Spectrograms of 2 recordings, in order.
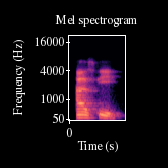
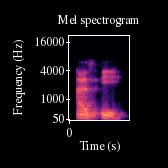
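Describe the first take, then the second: The two takes are said the same way.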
